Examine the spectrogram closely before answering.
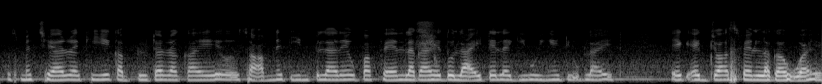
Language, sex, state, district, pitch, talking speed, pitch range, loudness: Hindi, female, Bihar, Darbhanga, 210 Hz, 220 wpm, 200-215 Hz, -22 LUFS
